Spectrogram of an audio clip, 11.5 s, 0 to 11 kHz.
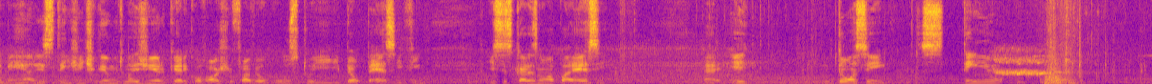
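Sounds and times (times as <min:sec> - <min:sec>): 
speech: 0:00.0 - 0:06.4, 0:07.0 - 0:07.6, 0:08.4 - 0:10.8
car tires screeching in a skid: 0:04.2 - 0:11.5
car crunching into a parked car: 0:10.2 - 0:11.0.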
